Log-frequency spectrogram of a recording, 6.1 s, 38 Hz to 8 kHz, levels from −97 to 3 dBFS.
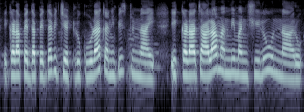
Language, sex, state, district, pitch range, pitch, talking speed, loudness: Telugu, female, Telangana, Hyderabad, 210-245 Hz, 220 Hz, 110 wpm, -19 LUFS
